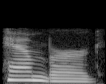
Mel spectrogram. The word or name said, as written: hamburg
